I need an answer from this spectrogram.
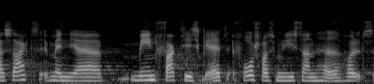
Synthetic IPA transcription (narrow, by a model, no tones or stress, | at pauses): ɑsɑ̈ɡ̥̚d̥menjɑ̈ɪ | me̝̰ːnd̥əfɑ̈ɡ̥̚d̥isɡ̥æd̥fɒːsʋɑ̰ːsminisd̥ɐːnɦæð̞̩ˠɦɒ̽l̰d̥s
